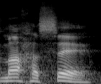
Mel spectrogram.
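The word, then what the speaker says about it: mahseh: the refuge itself it's mahase m-a-h-s-e-h and it's pronounced mahasay and we're gonna run into this word in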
